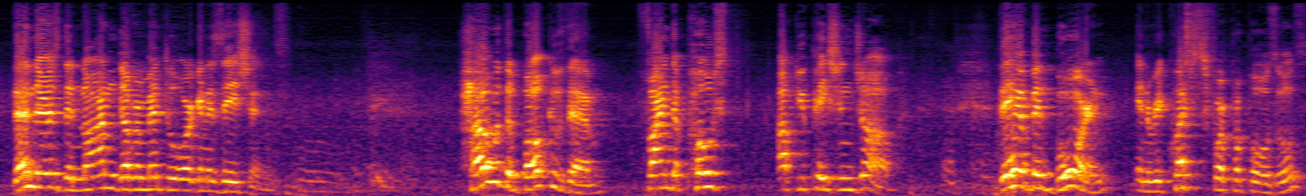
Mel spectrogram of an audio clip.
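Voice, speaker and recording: A middle-aged man giving a keynote at a conference, with a sarcastic, ironic delivery and animated mock-indignant questions. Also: high-pitched. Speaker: keynote speaker. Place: conference hall. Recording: echoey hall, mic from far off.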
